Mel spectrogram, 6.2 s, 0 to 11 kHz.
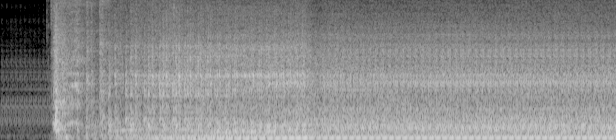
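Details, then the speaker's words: MEP 803A generator at a cold start: it cranks and catches, then runs lumpy and climbs slowly in speed as one cylinder fires late and catches up, a cold-start misfire. "Yeah, See, it's like extra bad now. That's definitely a cylinder not firing correctly and then catching up."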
